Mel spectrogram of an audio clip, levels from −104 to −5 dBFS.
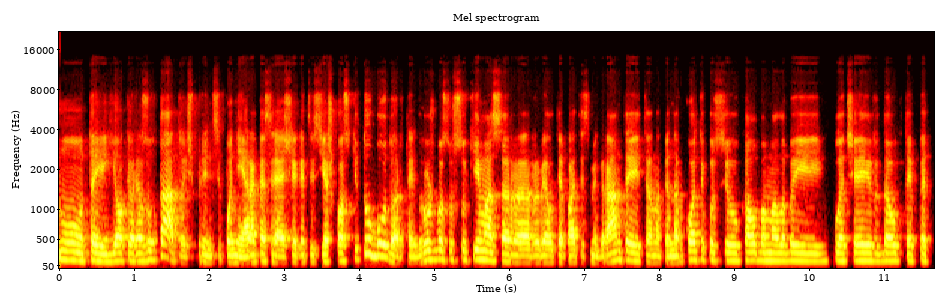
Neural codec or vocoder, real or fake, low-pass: none; real; 14.4 kHz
